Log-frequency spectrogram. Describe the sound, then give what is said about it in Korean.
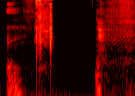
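Camera shutter clicks while gas cylinders are photographed on a balcony: a green oxygen tank and a small LPG tank. A few sharp, crisp bursts stand out over a low, murmuring background. “일단 찍을게.”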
